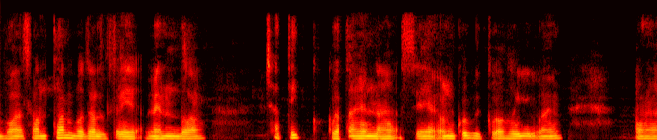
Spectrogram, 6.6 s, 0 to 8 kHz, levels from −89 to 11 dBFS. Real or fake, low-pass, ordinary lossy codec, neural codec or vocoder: fake; 7.2 kHz; MP3, 64 kbps; codec, 24 kHz, 1.5 kbps, HILCodec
